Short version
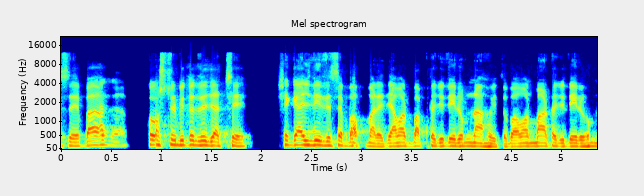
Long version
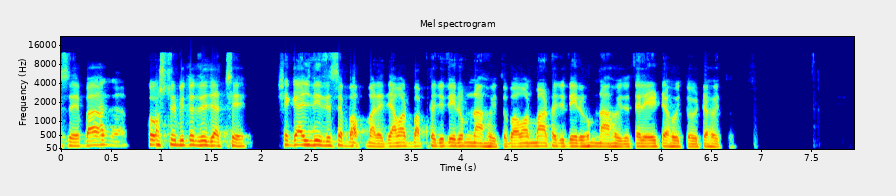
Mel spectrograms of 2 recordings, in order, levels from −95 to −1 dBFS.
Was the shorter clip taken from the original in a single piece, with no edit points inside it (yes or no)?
yes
